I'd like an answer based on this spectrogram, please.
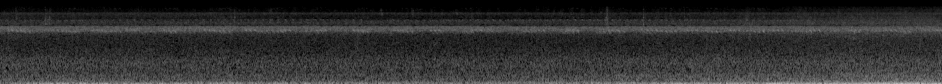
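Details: Crickets with wind, an even high trill persisting across the whole stretch while low wind noise swells louder toward the end.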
